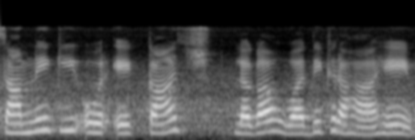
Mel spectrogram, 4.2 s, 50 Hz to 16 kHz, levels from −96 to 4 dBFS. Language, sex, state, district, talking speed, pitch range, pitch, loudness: Hindi, female, Madhya Pradesh, Dhar, 145 wpm, 225-300 Hz, 240 Hz, -15 LUFS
